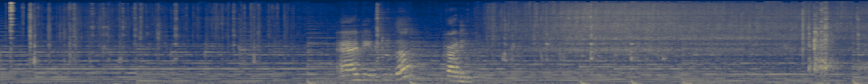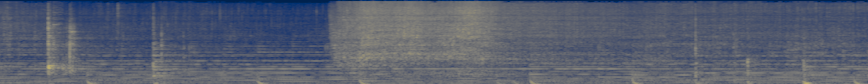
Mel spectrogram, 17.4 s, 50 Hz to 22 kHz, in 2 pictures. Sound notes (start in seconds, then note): 0.2 gentle music; 5.2 gentle music; 6.0 food sizzles; 8.6 gentle music; 12.0 food sizzles; 14.5 gentle music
